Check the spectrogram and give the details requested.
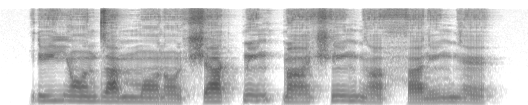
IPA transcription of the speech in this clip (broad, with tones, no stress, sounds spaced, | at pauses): ɾ i˦ j ɔ̃˦ d a˦ m ɔ̃˧ ɾ ɔ̃˨ ʃ a˧ k͡p ĩ˦ k͡p ã˧ ʃ ĩ˦ ɡ ã˧ h a˧ ɾ ĩ˦ ɡ ɛ̃˦˨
